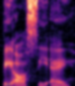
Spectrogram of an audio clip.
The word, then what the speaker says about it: BRCA: BRCA. BRCA, that's it. That's how you spell it.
